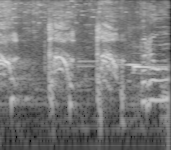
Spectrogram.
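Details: Three quick, harsh, acted coughs in a row over soft background music in a cough syrup advertisement; a simulated dry, non-productive cough.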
